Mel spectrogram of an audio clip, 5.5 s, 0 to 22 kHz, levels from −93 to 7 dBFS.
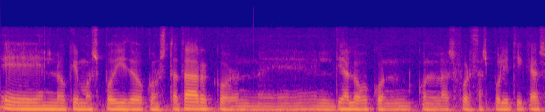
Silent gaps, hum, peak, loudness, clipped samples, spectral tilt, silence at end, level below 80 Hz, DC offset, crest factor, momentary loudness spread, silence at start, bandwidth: none; none; -6 dBFS; -25 LUFS; under 0.1%; -8 dB/octave; 0 s; -44 dBFS; under 0.1%; 18 dB; 8 LU; 0 s; 7.8 kHz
